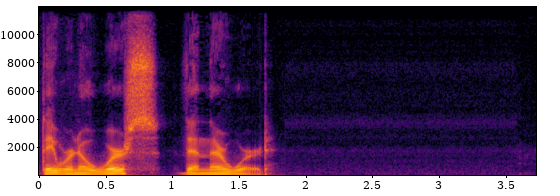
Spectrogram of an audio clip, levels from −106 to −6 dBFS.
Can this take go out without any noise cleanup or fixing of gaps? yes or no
yes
